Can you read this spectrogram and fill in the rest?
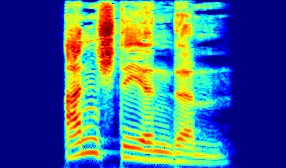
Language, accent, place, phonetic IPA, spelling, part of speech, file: German, Germany, Berlin, [ˈanˌʃteːəndəm], anstehendem, adjective, De-anstehendem.ogg
- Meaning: strong dative masculine/neuter singular of anstehend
